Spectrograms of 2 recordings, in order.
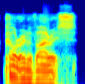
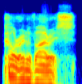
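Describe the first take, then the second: No difference in how they are said.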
